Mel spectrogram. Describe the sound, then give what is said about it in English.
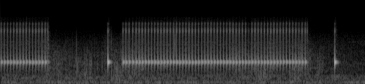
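A telephone being dialed in a drugstore phone booth: a steady, buzzing line tone drops out briefly around sharp clicks, then resumes and cuts off again before a final click. Clear, with no voices. “hurry into a drugstore phone booth.”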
